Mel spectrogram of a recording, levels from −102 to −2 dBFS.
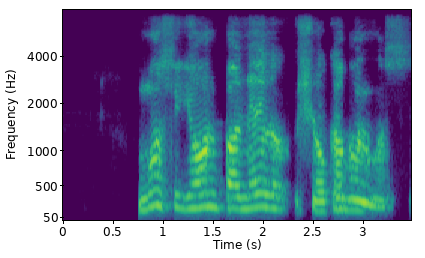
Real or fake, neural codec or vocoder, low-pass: fake; codec, 32 kHz, 1.9 kbps, SNAC; 7.2 kHz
